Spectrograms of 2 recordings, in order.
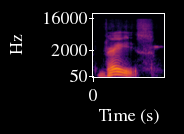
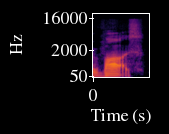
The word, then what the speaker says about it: vase: American will say it vase, British will say vase.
